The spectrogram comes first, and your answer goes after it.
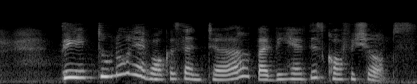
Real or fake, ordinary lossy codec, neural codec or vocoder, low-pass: fake; MP3, 32 kbps; codec, 16 kHz, 0.8 kbps, ZipCodec; 7.2 kHz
